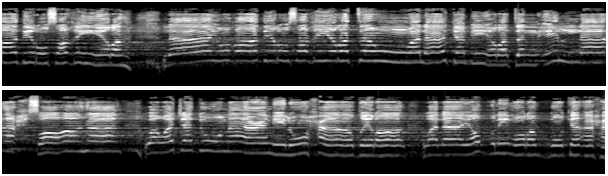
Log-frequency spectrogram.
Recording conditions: large echoing room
